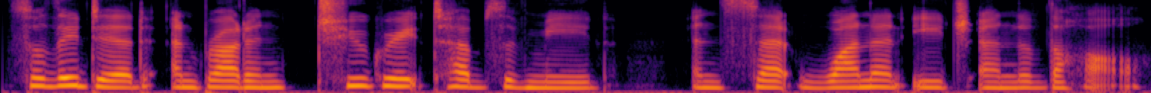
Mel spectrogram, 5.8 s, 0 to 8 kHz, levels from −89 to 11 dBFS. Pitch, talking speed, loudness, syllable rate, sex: 205 Hz, 210 wpm, -19 LUFS, 4.2 syllables/s, female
